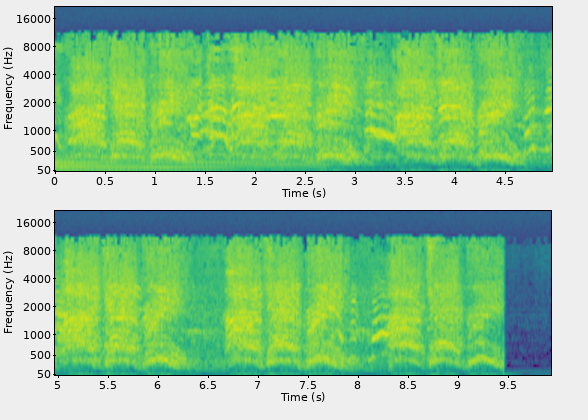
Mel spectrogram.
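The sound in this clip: A large protest crowd at a rally during nationwide protests chants in loud, rhythmic bursts of shouting voices. The bursts repeat steadily with short gaps before the chanting cuts off.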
